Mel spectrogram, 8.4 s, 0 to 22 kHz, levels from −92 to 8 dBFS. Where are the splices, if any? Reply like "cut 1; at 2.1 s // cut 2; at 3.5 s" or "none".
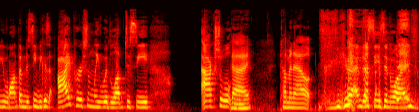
cut 1; at 4.6 s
